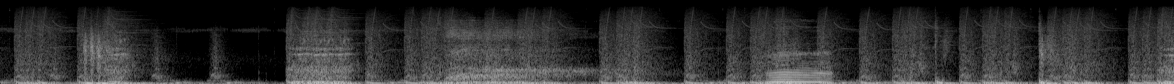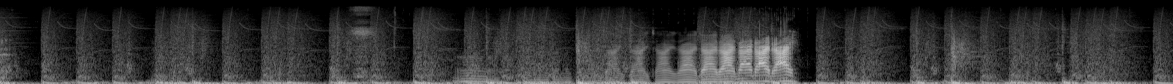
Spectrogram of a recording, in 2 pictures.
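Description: Rapid blows thud against a large creature again and again.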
